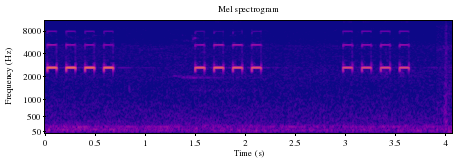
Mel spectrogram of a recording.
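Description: A Meepo budget electric skateboard sounds a low-battery warning: three bursts of four sharp, evenly spaced high beeps each, repeating about every second and a half, close and clear over faint background hum, with no talking.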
